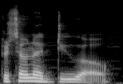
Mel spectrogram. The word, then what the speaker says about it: Persona Duo: Um, they also do not use normal Personas, but instead Persona IIS pronounced Persona Duo.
